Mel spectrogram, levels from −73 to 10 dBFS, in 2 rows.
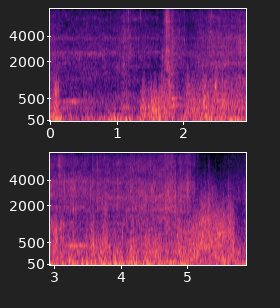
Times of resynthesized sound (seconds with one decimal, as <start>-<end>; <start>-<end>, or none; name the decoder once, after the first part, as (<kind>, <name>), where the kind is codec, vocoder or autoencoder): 0.0-5.9 (vocoder, Vocos)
